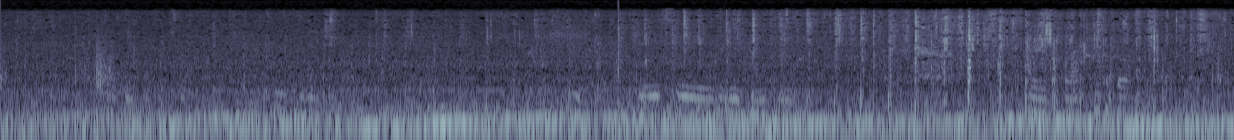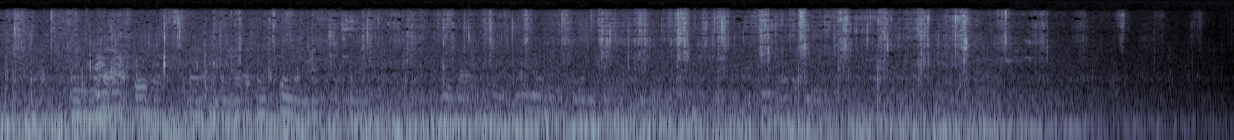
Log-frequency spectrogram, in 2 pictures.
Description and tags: Passos de Pessoas a Conversar Parque da Cidade
This is a sound of people walking while they're talking in Parque da Cidade. This sound was recorded with our handmade binaural microphones.
people, talk, ulp-cam, walk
